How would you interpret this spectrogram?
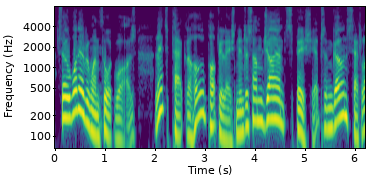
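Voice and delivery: breezy dotty captain waving off worry; jolly captain. Acted. Captain laughing off Ford's worry about the frozen bodies, jolly.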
